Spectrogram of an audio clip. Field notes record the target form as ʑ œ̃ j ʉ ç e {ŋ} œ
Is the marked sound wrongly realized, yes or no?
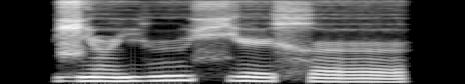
yes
